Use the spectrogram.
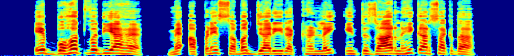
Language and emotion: Punjabi, happy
